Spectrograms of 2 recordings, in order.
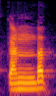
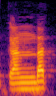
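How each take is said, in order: Both takes have the same delivery.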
